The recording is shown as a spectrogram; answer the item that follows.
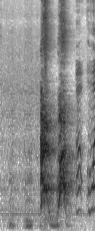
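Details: Female pet Labrador retriever playing with her owner, making funny sounds: two loud, harmonic, grumbling bark-like bursts in quick succession, followed by two shorter, higher yelps. A person speaks softly just before.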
